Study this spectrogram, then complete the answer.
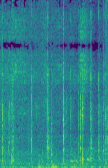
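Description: Rapid keystrokes on a new gaming keyboard during a game of Fortnite-style building, a dense run of sharp, close clicks and taps at an uneven rhythm over a low background hum.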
